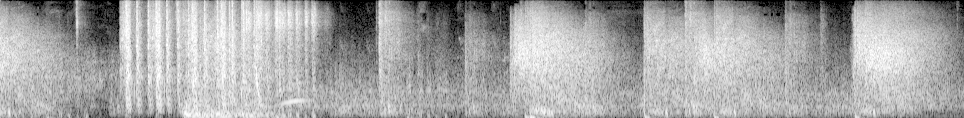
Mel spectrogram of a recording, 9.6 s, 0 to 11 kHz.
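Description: Gunfire in a WW2 tank warfare game set in Tunisia 1943, loud bursts of machine-gun fire and single heavy shots in rapid clusters, some close and sharp, others more distant, with brief gaps between volleys.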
